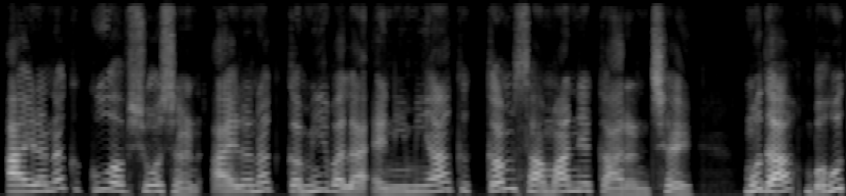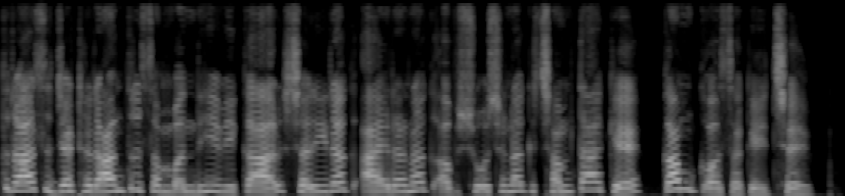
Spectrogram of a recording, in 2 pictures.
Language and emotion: Maithili, neutral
